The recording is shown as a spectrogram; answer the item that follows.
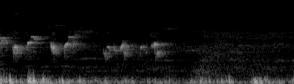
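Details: Sooty-headed bulbul song: a few short bubbly whistled notes in quick succession, rising and falling, over heavy low rumbling and thumping background noise.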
